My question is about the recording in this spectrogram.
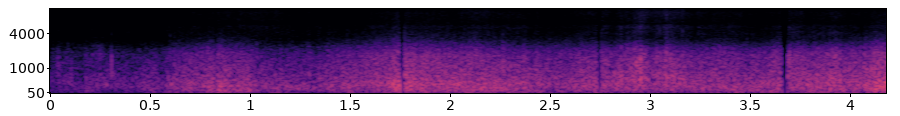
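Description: Wind rushing over the microphone together with the hiss of skis sliding on snow during a downhill run, building up over the first second as the skier gathers speed.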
